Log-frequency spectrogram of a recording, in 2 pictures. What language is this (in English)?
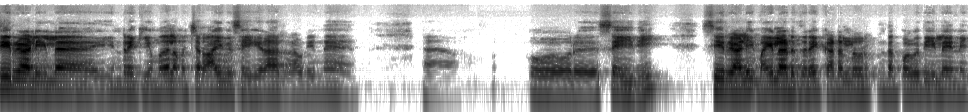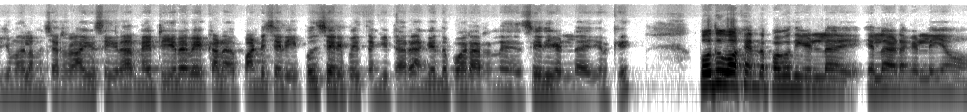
Tamil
